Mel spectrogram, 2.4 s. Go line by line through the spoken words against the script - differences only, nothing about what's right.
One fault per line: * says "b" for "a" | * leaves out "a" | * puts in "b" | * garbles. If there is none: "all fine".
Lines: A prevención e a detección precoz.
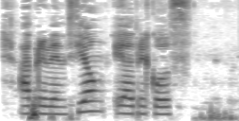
* leaves out "detección"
